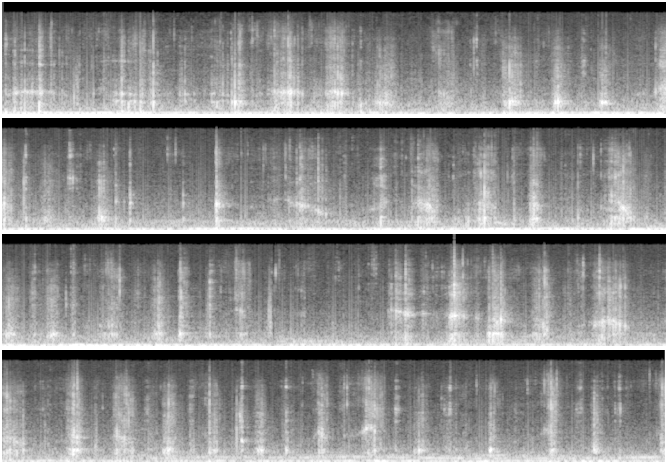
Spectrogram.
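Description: Close-miked chewing and crunching of a mouthful of food, a dense, irregular run of crisp crackles and wet mouth sounds, over a steady low hum.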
